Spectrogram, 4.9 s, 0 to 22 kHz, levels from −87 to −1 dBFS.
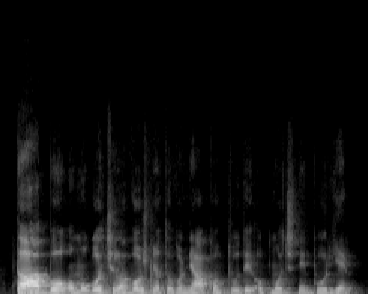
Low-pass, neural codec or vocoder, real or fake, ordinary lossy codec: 19.8 kHz; autoencoder, 48 kHz, 128 numbers a frame, DAC-VAE, trained on Japanese speech; fake; none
